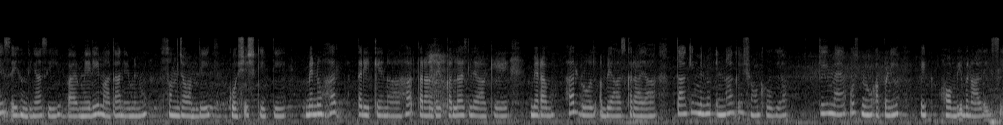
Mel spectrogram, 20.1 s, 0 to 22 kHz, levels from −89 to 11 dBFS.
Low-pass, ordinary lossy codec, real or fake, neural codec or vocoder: 7.2 kHz; none; fake; codec, 16 kHz, 4 kbps, FreqCodec, larger model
